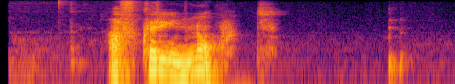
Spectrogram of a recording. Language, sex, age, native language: Icelandic, male, 20-29, Icelandic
